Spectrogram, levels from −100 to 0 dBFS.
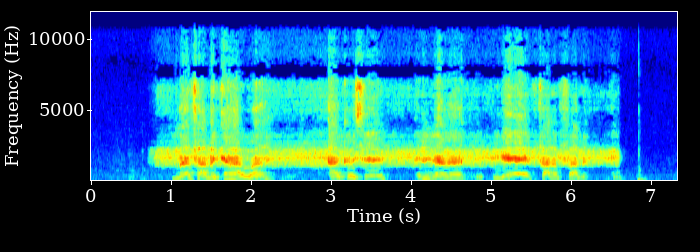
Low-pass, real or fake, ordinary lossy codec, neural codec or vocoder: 10.8 kHz; real; MP3, 64 kbps; none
